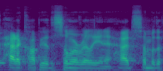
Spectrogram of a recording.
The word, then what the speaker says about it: Silmarillion: And the Silmarillion, did I say it right?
